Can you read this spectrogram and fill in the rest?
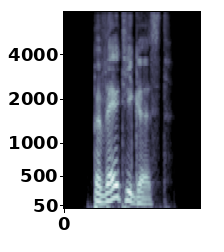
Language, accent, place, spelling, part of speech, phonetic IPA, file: German, Germany, Berlin, bewältigest, verb, [bəˈvɛltɪɡəst], De-bewältigest.ogg
- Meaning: second-person singular subjunctive I of bewältigen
